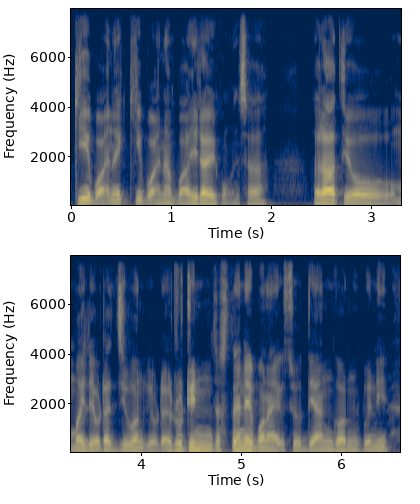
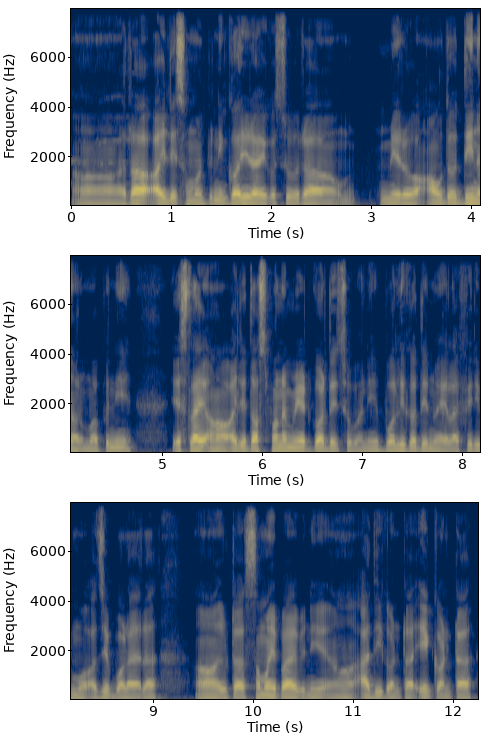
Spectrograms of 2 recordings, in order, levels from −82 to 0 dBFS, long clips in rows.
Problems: none marked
